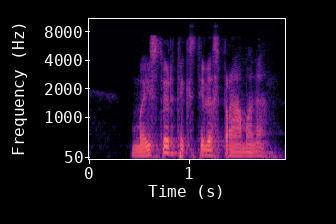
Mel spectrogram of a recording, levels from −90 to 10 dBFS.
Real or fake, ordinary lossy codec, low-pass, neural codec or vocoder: real; Opus, 32 kbps; 7.2 kHz; none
